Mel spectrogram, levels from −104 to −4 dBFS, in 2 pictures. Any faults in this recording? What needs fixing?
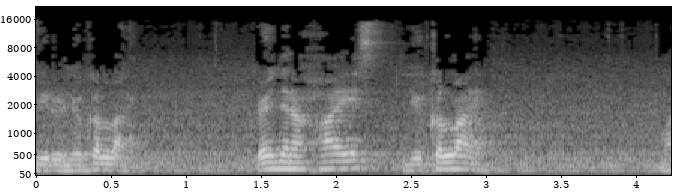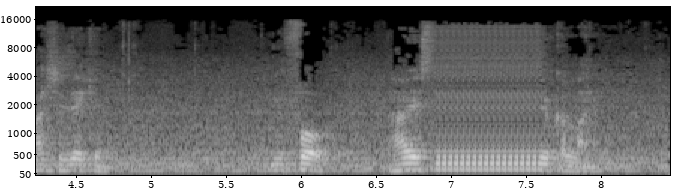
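A system hang loop runs from 6.93 to 7.61 s: one 40 ms piece of audio repeats 17 times at 25 Hz, a rapid stutter, as the output kept cycling a 40 ms ring buffer while the system stalled. Essentially no audio is lost. To prevent it, have a watchdog mute or drain the output when the buffer stops refilling.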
